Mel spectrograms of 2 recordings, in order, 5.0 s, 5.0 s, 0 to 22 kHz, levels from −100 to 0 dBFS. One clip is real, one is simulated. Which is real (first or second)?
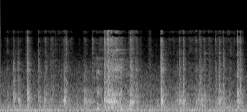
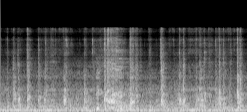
first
